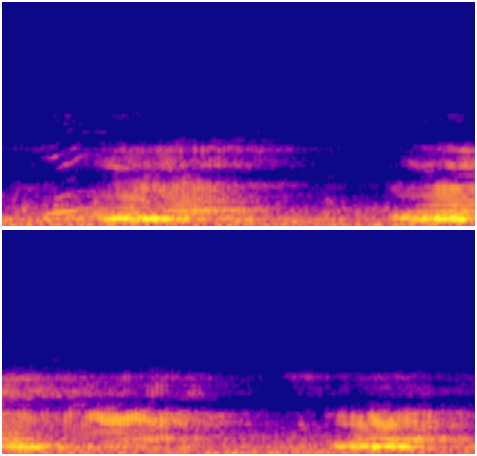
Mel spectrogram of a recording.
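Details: Deep humpback whale moans, three low droning units each about a second and a half long, recurring roughly every three and a half seconds, with rich overtones and a murmuring underwater hum between them.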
